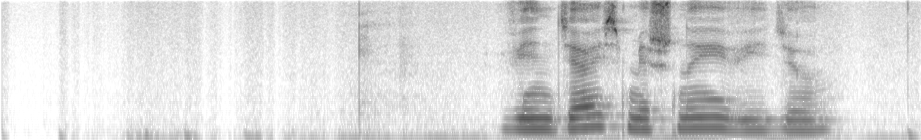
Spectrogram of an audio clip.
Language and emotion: Russian, neutral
